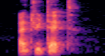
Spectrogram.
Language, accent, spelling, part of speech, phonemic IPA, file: French, France, à tue-tête, adverb, /a ty.tɛt/, LL-Q150 (fra)-à tue-tête.wav
- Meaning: at the top of one's voice, at the top of one's lungs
